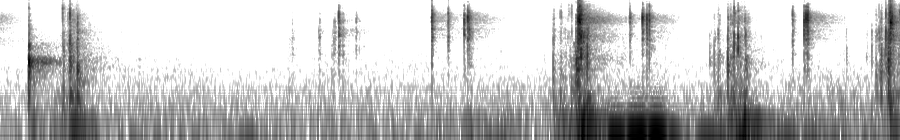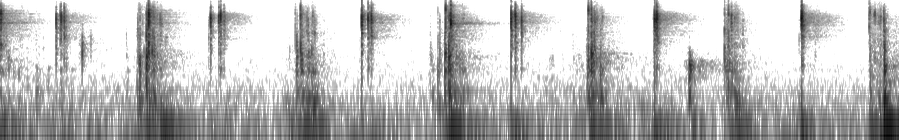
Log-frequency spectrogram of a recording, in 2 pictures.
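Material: Slime.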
